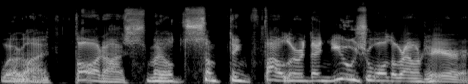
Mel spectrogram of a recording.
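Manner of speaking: rough, garbled, broken ogre-like monster voice. Voicing a creature heard from the shadows: rough garbled humanoid voice. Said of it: "It's sort of a broken common".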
